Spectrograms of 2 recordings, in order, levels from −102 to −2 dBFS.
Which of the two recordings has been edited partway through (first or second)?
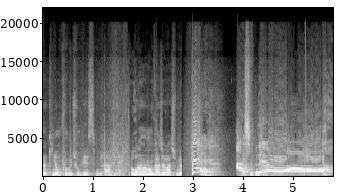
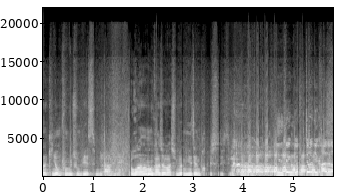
first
